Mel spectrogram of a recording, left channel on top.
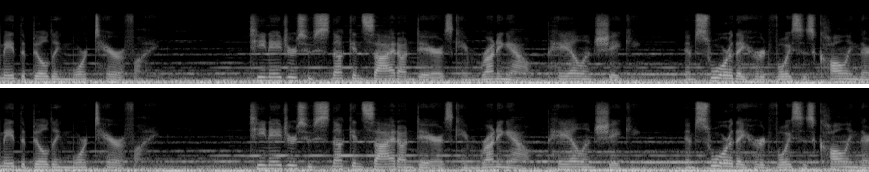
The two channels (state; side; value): normal; both; correlation 0.23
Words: the building more terrifying. Teenagers who snuck inside on dares came running out, pale and shaking, and swore they heard voices calling their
